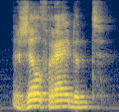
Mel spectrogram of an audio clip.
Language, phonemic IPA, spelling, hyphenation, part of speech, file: Dutch, /ˈzɛlfˌrɛi̯.dənt/, zelfrijdend, zelf‧rij‧dend, adjective, Nl-zelfrijdend.ogg
- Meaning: self-driving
